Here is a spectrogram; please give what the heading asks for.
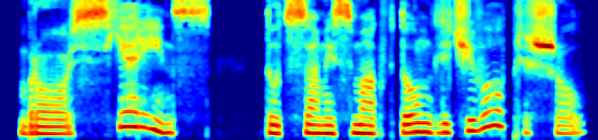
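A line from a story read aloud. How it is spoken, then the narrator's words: Serpent hissing. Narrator (Russian): прошипел змей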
